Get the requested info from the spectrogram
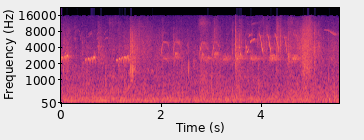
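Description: Small birds chirping: a short high trill repeated several times, with quicker, higher chirps in the middle seconds, over a faint steady low hum.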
